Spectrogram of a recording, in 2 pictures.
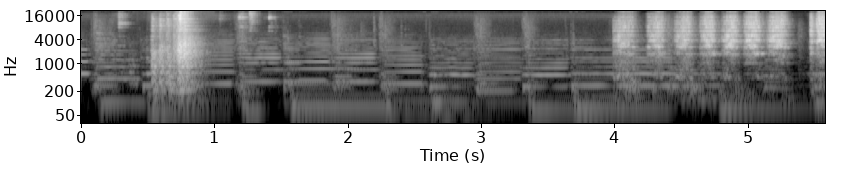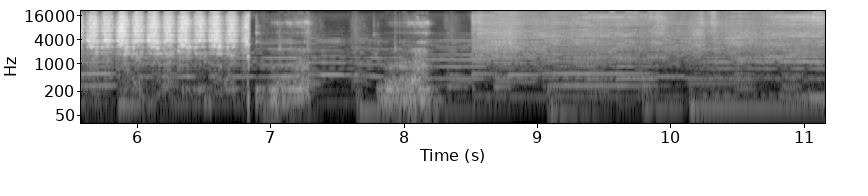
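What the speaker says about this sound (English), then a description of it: "After I file a little bit of the excess and make it a little bit more close to the final shape" Metal is filed by hand to trim excess from handmade jewelry in a home workshop, with bursts of steady rasping strokes over background music.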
